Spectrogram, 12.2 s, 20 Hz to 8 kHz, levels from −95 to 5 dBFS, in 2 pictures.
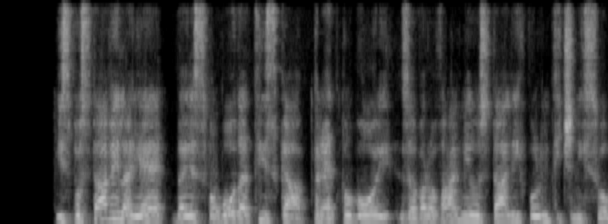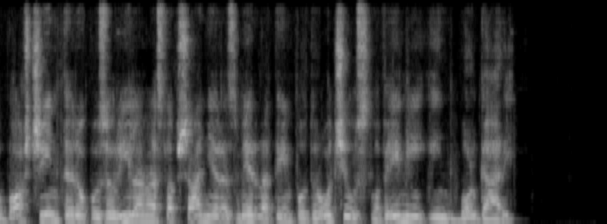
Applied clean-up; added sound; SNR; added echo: neural mask model DeepFilterNet 3.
